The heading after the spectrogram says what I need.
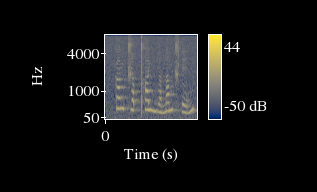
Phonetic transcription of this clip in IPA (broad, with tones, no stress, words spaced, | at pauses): ka˥˩ŋ t͡ɕa˥˩p̚ tʰa˥˩jŋi˨˩a̯ na˦˥mt͡ɕʰe˩˦n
